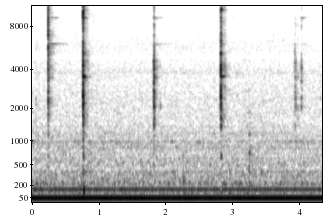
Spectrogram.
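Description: A handful of faint, sharp ticks at uneven intervals from a steel pizza-cutter wheel being run through a sheet of dough on a worktop, over a steady low electrical hum.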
